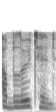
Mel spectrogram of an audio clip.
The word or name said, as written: abluted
